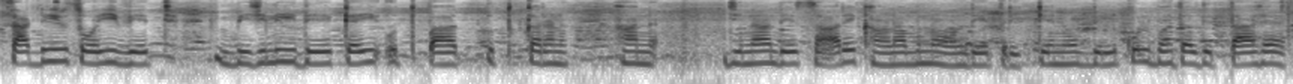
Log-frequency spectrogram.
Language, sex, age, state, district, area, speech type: Punjabi, female, 30-45, Punjab, Hoshiarpur, urban, spontaneous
